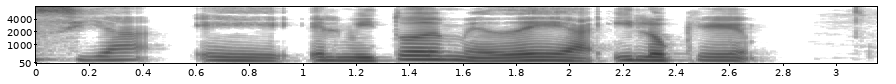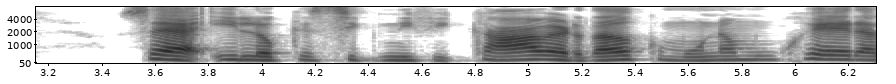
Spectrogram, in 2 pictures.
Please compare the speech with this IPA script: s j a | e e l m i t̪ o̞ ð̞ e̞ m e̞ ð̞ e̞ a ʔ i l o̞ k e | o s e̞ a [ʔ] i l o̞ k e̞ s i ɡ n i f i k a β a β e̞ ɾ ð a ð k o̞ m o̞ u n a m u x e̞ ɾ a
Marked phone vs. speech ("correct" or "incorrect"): correct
